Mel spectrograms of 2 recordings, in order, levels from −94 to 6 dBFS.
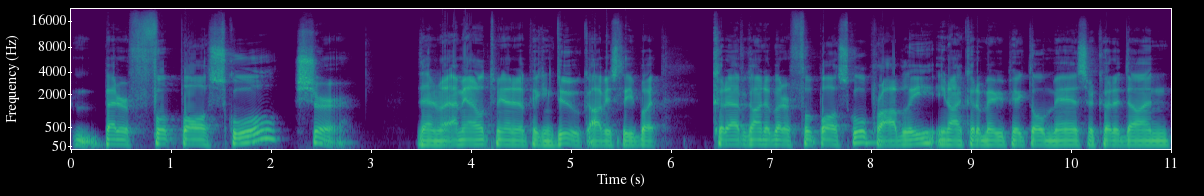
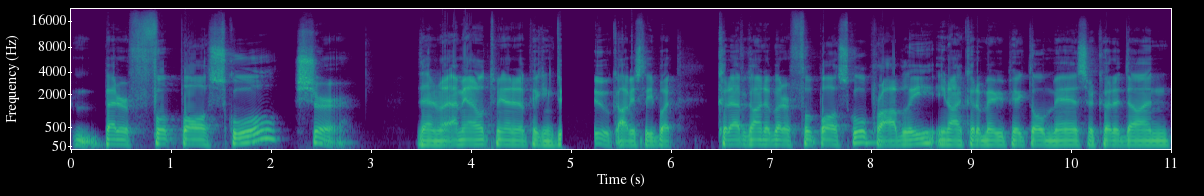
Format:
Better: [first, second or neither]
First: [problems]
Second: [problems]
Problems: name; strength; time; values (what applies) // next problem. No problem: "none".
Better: first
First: none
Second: audio freezing; at 5 s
